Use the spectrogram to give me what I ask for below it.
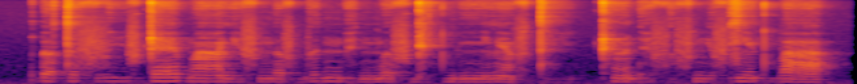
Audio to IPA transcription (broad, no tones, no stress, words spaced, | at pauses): ɗʌtəfviːfʈɛ bãːlʲɛ̤fŋɜfbɘ ŋ͡mɛ̤ŋ͡məf ɖi̤tbĩːlʲãfti̤ | ʈʰə̃ɗɛ̤ fə̤fnʲɘfzʲɛ̃t ba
